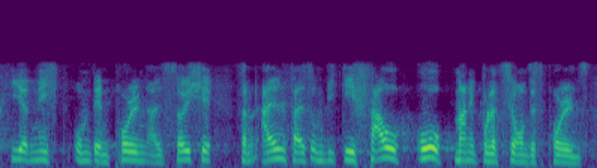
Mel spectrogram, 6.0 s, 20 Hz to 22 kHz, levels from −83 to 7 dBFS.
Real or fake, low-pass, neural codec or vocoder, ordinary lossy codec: real; 5.4 kHz; none; Opus, 16 kbps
